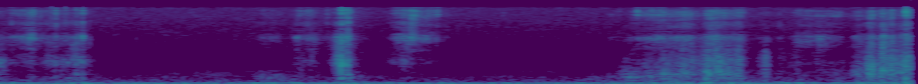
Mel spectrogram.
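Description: A thin wooden stick stirs and scrapes through dry pearl barley grains, giving soft crunchy, crackling rustles. The grainy scraping comes in short bursts and grows busier and louder near the end, over a steady low hum.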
